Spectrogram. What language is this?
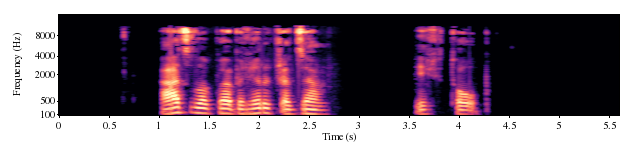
Abkhazian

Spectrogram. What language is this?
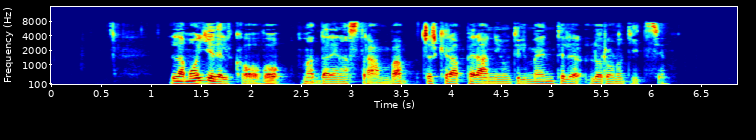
Italian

